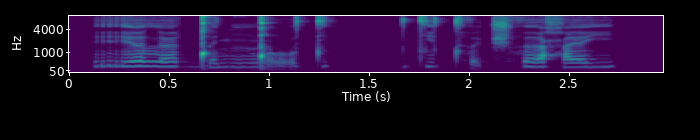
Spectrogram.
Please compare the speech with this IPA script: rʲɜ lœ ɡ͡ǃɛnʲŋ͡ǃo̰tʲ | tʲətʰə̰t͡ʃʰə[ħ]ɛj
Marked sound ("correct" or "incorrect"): correct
